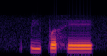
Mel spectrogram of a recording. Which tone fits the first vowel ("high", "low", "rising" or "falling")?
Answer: low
